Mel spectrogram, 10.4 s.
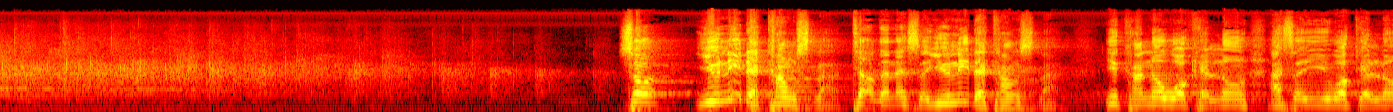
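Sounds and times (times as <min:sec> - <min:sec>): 
audience applause: 0:00.0 - 0:04.2
speech: 0:04.7 - 0:10.4.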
